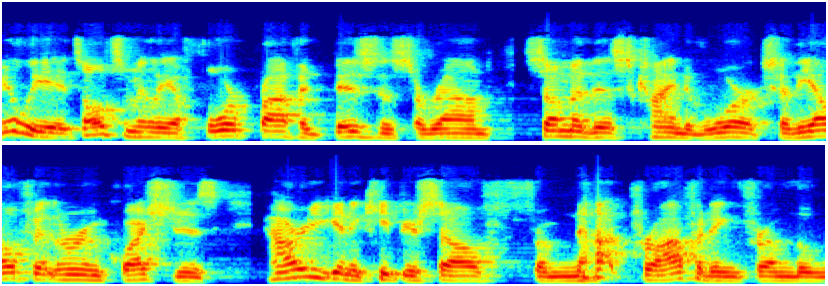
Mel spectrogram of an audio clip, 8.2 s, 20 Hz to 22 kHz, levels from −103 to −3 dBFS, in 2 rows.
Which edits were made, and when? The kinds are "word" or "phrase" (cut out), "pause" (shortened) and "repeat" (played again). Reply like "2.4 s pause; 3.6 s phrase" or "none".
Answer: 2.5 s pause; 5.4 s pause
